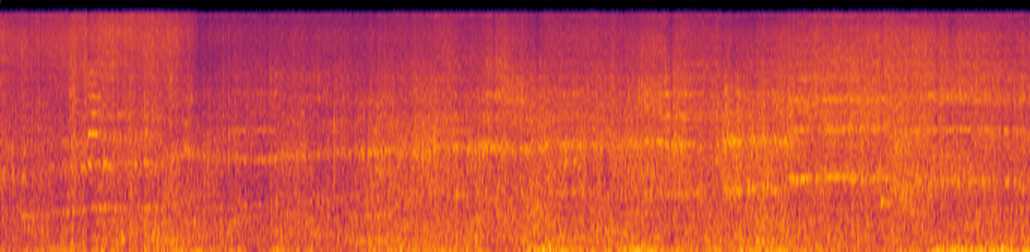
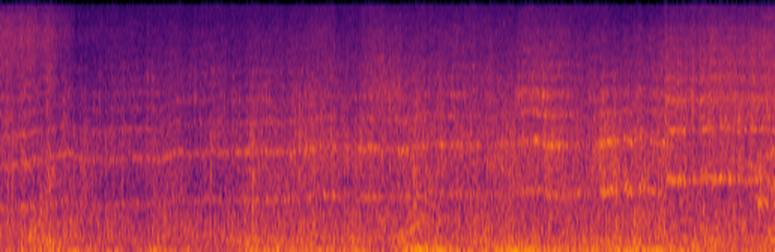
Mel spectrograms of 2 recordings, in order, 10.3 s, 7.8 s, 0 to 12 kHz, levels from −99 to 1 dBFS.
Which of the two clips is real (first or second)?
second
